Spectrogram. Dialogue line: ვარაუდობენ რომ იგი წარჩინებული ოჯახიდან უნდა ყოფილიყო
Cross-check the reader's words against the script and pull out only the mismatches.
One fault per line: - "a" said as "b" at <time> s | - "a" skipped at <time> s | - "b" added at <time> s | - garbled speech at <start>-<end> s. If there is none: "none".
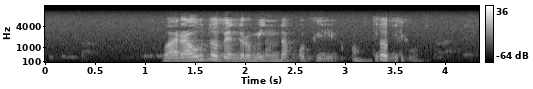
- "იგი წარჩინებული ოჯახიდან" skipped at 2.2 s
- garbled speech at 3.3-3.7 s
